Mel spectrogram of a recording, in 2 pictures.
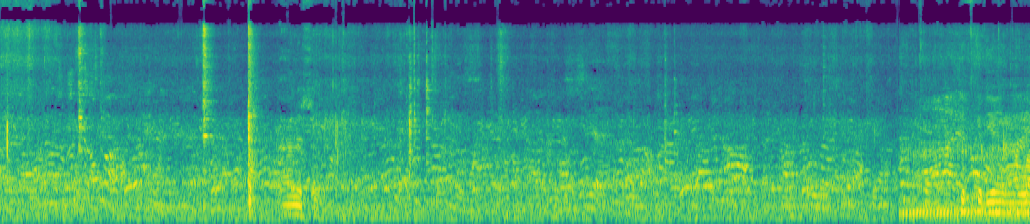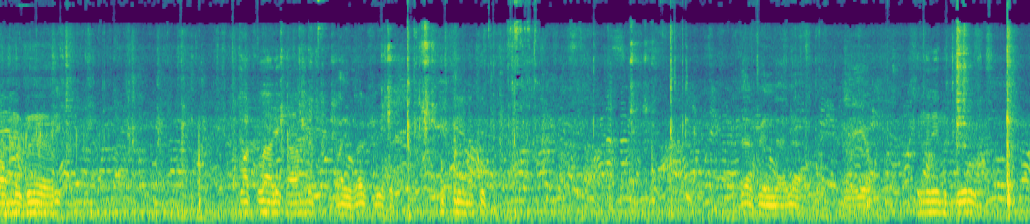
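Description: A crowd murmurs in the distance outdoors.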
